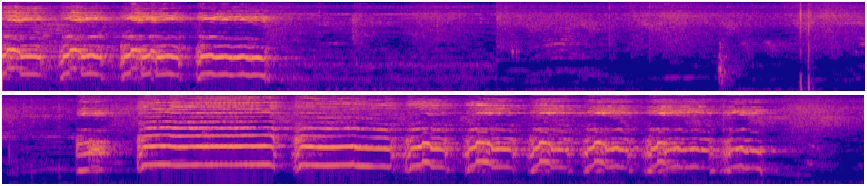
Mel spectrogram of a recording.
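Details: Kukuak Balenggek rooster crowing in a sparring contest: loud pulsed opening bursts, a pause with clicks, then a powerful harmonic crow trailing into a long run of evenly spaced, descending stepped syllables.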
